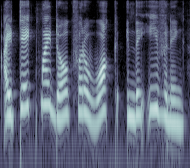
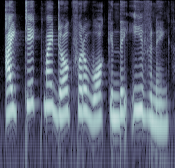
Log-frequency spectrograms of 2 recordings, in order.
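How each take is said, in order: First: The stress falls on the words a walk. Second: The stress falls on the word I. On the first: "The highlighted words are a walk" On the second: "The stress is on I"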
